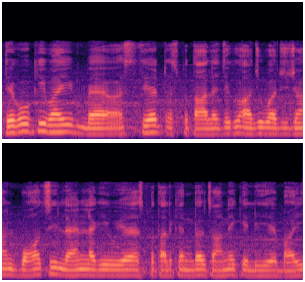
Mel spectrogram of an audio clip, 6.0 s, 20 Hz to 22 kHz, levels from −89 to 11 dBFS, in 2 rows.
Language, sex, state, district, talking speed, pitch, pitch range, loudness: Hindi, male, Madhya Pradesh, Katni, 250 wpm, 125 Hz, 120-140 Hz, -16 LUFS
